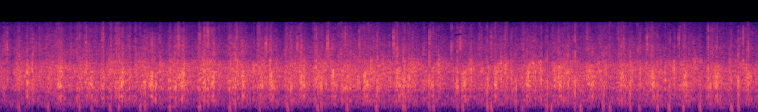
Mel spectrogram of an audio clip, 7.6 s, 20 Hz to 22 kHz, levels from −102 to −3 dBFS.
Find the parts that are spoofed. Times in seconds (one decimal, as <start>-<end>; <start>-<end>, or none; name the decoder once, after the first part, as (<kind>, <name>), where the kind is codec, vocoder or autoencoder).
0.6-2.6 (vocoder, Vocos); 5.2-6.3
